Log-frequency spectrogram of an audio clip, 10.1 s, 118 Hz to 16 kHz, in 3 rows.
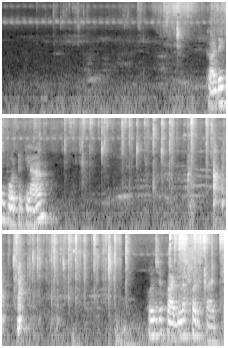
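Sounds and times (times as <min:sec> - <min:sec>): hot oil popping and crackling: 0:02.4 - 0:10.0.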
